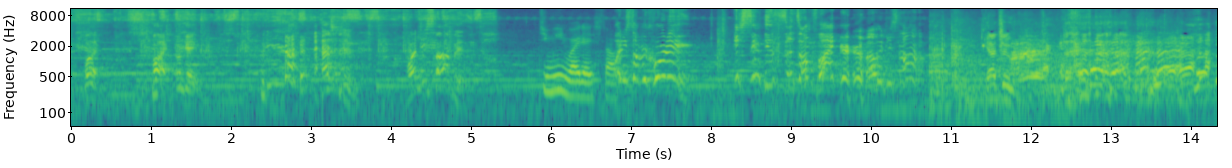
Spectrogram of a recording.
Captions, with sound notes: Fuck. Fuck, okay. (laughs) Ashton. Why'd you stop it? What do you mean why did I stop? Why do you stop recording? You see it's on fire. Why would you stop? Catch him. (laughs)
